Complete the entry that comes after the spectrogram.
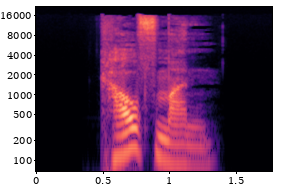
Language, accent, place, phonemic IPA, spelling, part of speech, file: German, Germany, Berlin, /ˈkaʊ̯fˌman/, Kaufmann, noun / proper noun / symbol, De-Kaufmann.ogg
- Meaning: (noun) merchant, businessman, trader; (proper noun) a surname originating as an occupation; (symbol) The letter K from the German spelling alphabet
